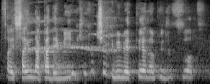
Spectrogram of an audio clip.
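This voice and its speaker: A male pastor preaching a lively sermon, joking and acting out the voices of people in his stories. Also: racing, a little hiss or hum. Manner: animated, jokey, acts out other voices with big pitch jumps. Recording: long hall reverb.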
